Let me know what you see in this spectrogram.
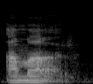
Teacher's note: That last R is more like an English D than an English R.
